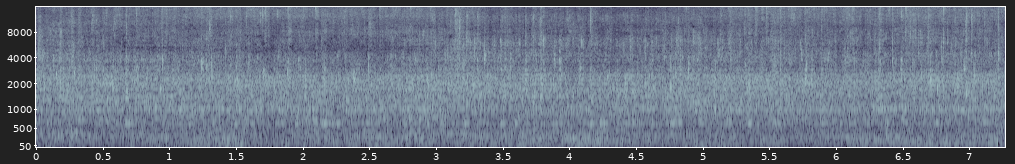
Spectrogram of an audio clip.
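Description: Hot sparge water streams over a bed of grain during all-grain brewing of a corn cream ale, a continuous close rushing, splashing pour with no breaks or talk.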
